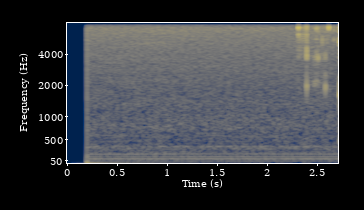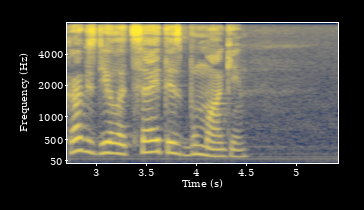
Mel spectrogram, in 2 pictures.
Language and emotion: Russian, neutral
